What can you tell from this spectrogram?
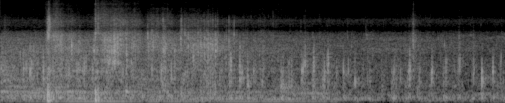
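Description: Fish curry broth boiling in a pan, with a steady crackle of small popping bubbles; two sharper knocks about half a second and a second in.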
